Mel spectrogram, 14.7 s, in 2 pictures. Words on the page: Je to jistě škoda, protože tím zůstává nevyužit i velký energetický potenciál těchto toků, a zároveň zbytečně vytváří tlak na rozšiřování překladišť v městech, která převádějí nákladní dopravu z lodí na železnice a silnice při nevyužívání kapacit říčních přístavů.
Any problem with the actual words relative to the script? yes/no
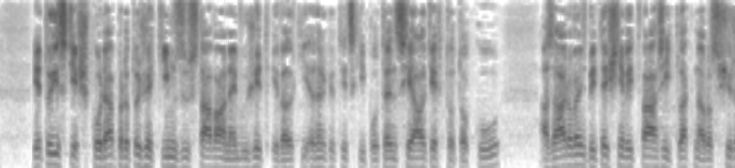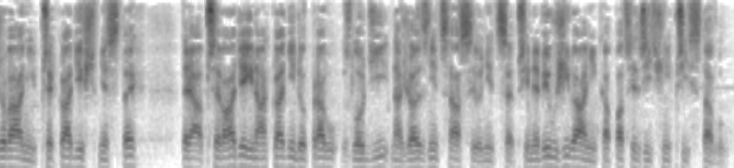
no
